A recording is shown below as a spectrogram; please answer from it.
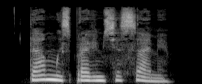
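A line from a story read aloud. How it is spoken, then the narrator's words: Soft smiling voice. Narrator (Russian): мягко улыбнулась Ли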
